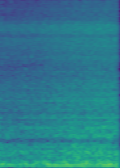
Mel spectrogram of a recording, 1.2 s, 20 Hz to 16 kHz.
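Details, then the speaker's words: Boat inboard idling smoothly with a steady, even low rumble and no misses, knocks or surging after new spark plugs; it had been hard-starting and capped at 4,000 rpm instead of 5,000. Two minutes of running with no issues. "I've been riding for two minutes now no issues exploring"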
